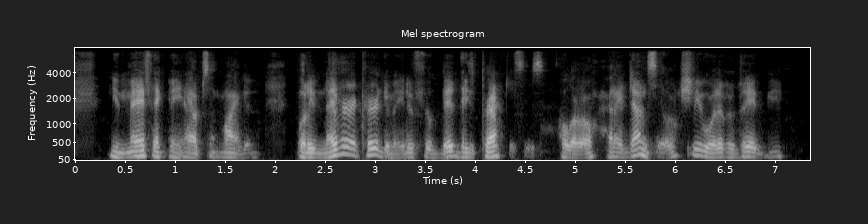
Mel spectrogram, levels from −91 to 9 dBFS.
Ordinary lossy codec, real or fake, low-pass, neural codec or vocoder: AAC, 48 kbps; fake; 7.2 kHz; codec, 24 kHz, 1.5 kbps, HILCodec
